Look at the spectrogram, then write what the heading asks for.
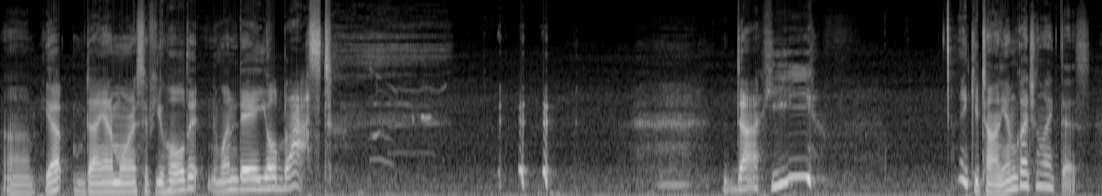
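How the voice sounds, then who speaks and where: A man's voice: fairly high pitch, big pitch swings, slow, long pauses. A man in his thirties hosting a casual livestream, rambling and thanking viewers as he reads their comments. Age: 30s. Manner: rambling, friendly, many ums and thank-yous. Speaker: livestream host.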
